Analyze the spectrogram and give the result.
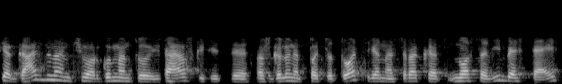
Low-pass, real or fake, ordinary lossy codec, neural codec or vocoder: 3.6 kHz; real; Opus, 32 kbps; none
